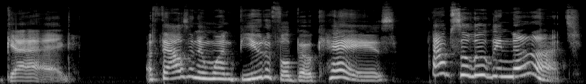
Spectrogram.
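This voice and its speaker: A spirited, stubborn little inventor girl from a picture book, played by a woman, speaks in a high, swooping voice. She is dramatic and exclamatory, taking her time over each phrase. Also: huge pitch swings, slow pace, fairly bright tone, full character voice. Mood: disdainful. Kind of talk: children's picture book read-aloud.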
